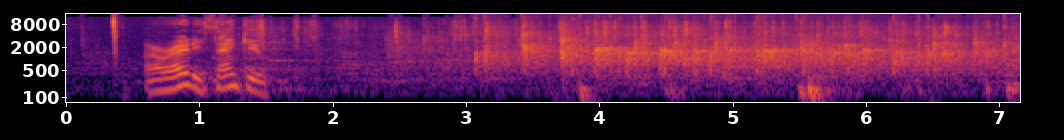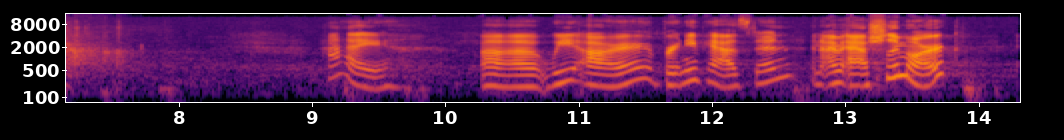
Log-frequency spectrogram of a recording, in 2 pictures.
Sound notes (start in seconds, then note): 2.4 applause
